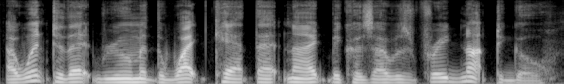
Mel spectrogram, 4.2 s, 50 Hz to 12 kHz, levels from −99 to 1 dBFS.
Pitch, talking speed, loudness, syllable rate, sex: 130 Hz, 255 wpm, -19 LUFS, 5.4 syllables/s, male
